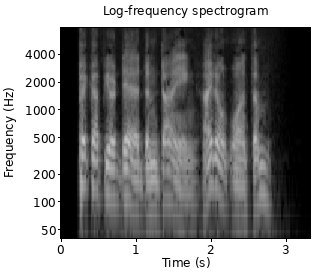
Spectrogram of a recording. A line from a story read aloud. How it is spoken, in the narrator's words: Rach called out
